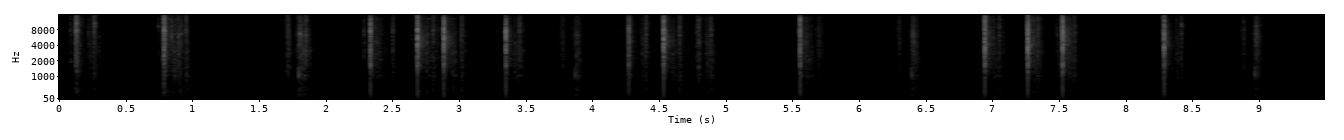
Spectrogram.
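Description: Gloved fingertips in white satin gloves press the keys of a large, heavy old Remington manual typewriter with a dark painted metal body and paper loaded. About nineteen sharp, bright typebar strikes land in irregular bursts. Each clack is dry and quick, with almost no low end.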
